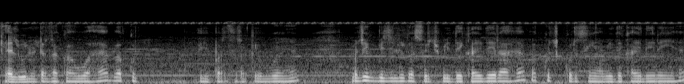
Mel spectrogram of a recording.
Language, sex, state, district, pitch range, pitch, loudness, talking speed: Hindi, male, Bihar, Katihar, 130-145 Hz, 135 Hz, -20 LUFS, 210 wpm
